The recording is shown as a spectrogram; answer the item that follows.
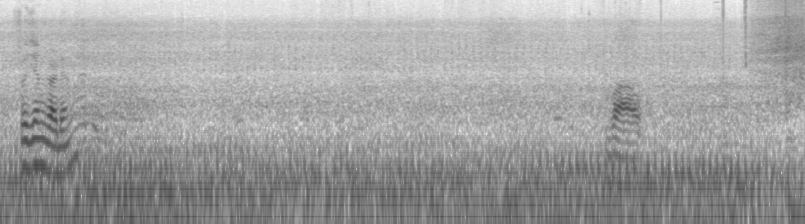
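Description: KTM motorcycles running at low speed as the group rolls through a gateway, a steady engine rumble with a fast even pulse. Near the end it gives way to the hiss and splash of water pouring into a pool.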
